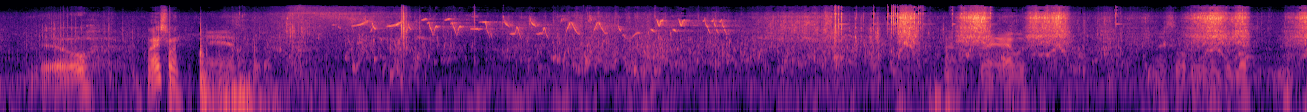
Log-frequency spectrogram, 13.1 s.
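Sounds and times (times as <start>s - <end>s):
songbird singing: 2.9s - 10.0s.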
